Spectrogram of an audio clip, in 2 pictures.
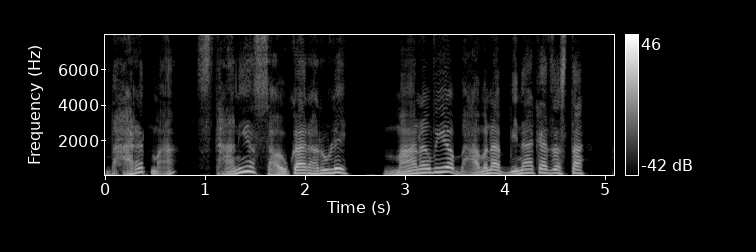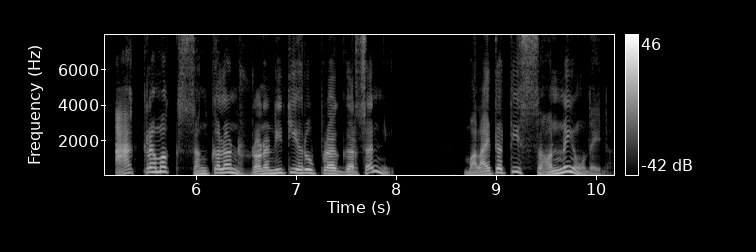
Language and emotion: Nepali, disgusted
